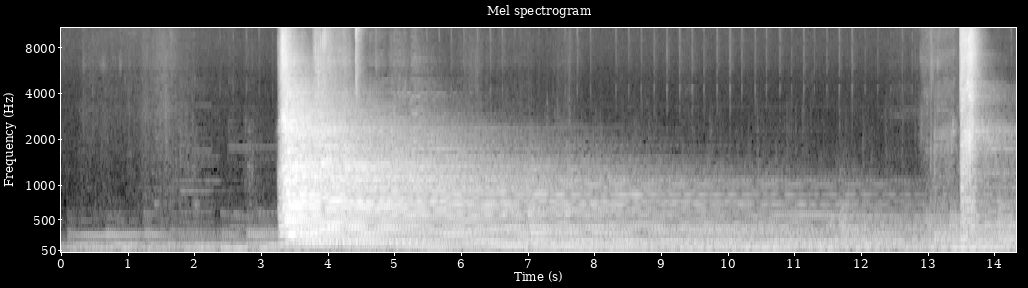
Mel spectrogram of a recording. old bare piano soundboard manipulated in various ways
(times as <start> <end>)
3.3 8.0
